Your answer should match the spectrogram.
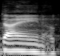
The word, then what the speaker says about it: Dayenu: The English letters we use to spell that is D-A-Y-E-N-U. Dayenu. Can we all say that together?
